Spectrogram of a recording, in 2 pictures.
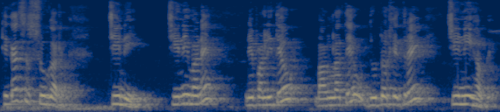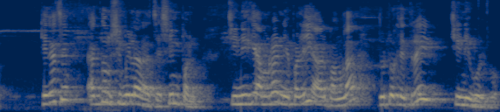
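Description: A man teaching a spoken language lesson, slowly repeating each word several times for learners. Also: sits high, animated, dark tone, a little hiss or hum. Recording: echoey room, dull lo-fi sound.

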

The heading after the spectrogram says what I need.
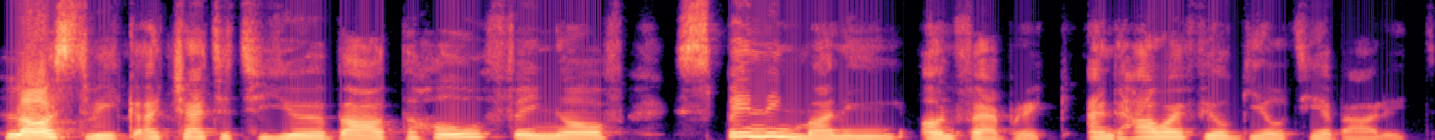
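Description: A middle-aged South African woman with a hoarse voice worn by a cold, chatting casually in a home vlog. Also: medium pitch, fairly even intonation, normal speed, hardly any pauses, dry recording. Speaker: sewing vlogger. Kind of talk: casual vlog chat to camera. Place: small furnished room at home, indoors. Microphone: small microphone held near the mouth.

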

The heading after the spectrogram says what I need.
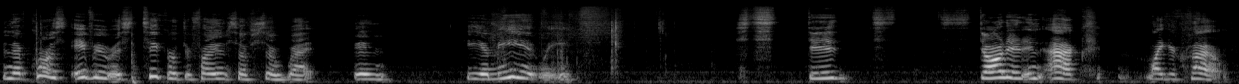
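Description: A woman's voice: high-pitched, takes it slowly, creaky, pauses often, breathy edge. A woman reading a children's book aloud, with frequent slips and restarts.

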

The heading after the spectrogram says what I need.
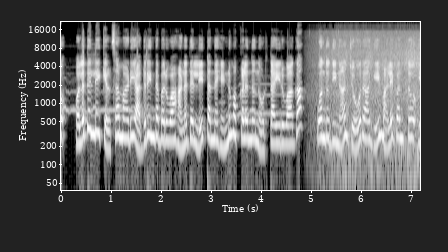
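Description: A woman narrating a moral story in a steady storytelling manner. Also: high voice.

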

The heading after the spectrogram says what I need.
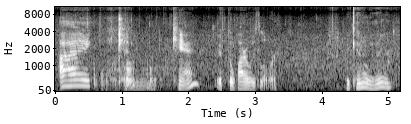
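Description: Narrating his vlog outdoors near a lake and trails, this man has a fairly high voice with big swings in pitch and a slightly slow delivery. He chats easily with viewers and shrugs off whatever goes wrong. The audio is muffled, with clear background noise from outside.

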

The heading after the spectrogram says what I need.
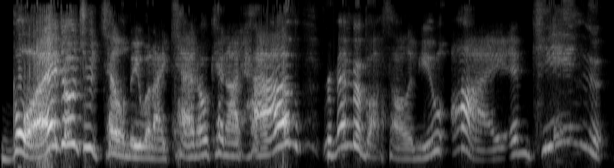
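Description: A woman voicing a blustering, angry old king who growls and shouts his commands. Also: high voice, sing-song, measured pace, voice pushed up, full character voice. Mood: furious.

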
